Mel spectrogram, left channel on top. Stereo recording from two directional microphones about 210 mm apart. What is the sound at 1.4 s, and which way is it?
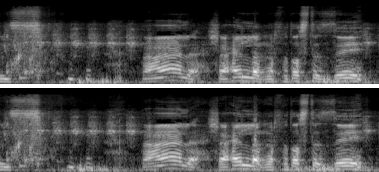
A man's voice, 45° right (ahead or behind).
